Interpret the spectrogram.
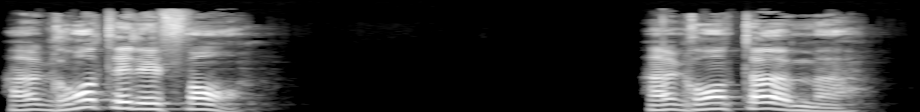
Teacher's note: if there is a d it becomes a T sound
